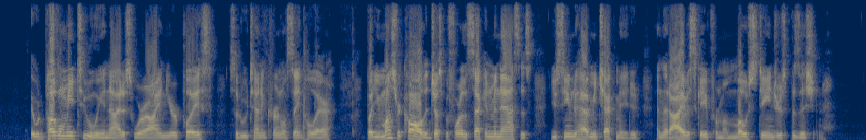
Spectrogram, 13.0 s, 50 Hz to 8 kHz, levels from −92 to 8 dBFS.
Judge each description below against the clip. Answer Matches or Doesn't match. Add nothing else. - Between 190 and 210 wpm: Matches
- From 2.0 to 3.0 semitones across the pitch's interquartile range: Doesn't match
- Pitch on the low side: Matches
